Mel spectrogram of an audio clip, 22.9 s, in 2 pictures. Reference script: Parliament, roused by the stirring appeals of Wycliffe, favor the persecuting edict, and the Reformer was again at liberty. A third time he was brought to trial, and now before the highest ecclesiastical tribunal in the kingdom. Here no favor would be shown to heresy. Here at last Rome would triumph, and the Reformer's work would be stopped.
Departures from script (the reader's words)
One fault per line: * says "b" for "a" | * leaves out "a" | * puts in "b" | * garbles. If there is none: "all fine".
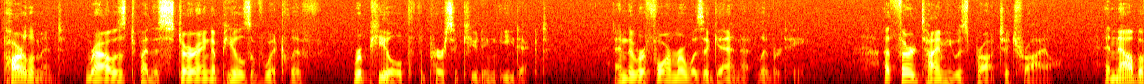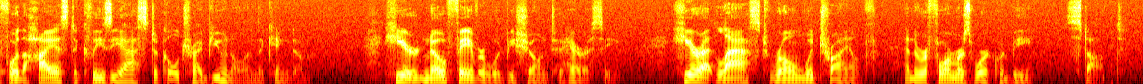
* says "repealed" for "favor"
